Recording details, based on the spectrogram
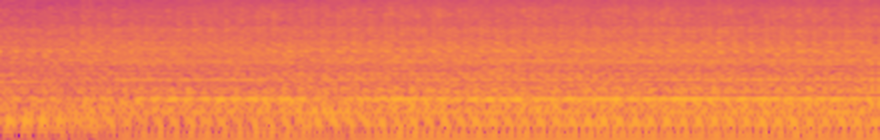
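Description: A tractor engine idles steadily in four-wheel drive through tight turns, a close, loud, even diesel hum with a low vibrating drone and no voices over it.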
